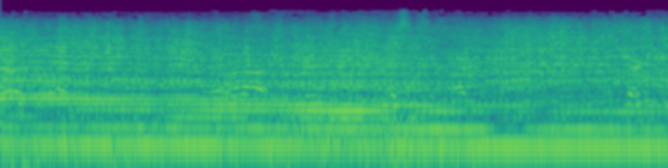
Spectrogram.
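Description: A Dauntless dive bomber's propeller engine drones loud and steady, a deep rumbling hum with strong low tones holding throughout at close range.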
